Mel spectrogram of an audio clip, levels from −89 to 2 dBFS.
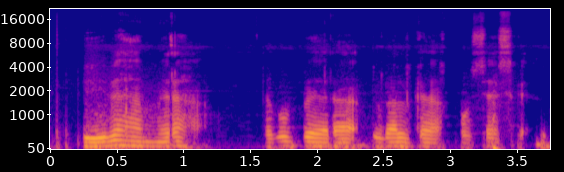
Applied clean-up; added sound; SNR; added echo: neural mask model RNNoise.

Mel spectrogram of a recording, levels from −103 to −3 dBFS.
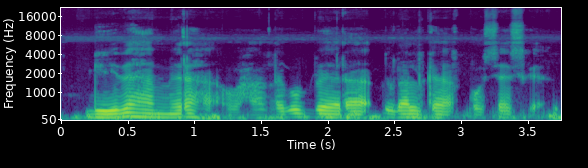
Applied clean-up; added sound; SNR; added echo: none; none; none; none.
